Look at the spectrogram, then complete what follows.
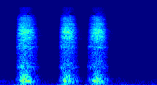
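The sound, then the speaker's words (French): A bull sniffs two children to learn their scent: three loud, breathy snorts in quick, even succession, each a short hissing rush of air, followed by silence with no talking. “Il renifla les enfants”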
